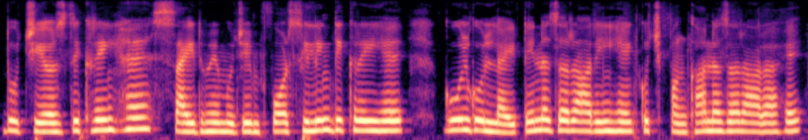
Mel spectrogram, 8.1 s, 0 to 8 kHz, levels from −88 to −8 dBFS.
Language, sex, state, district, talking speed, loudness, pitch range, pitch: Hindi, female, Madhya Pradesh, Bhopal, 195 wpm, -11 LUFS, 190-215 Hz, 200 Hz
